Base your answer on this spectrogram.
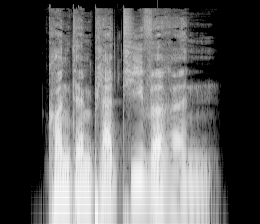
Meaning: inflection of kontemplativ: 1. strong genitive masculine/neuter singular comparative degree 2. weak/mixed genitive/dative all-gender singular comparative degree
- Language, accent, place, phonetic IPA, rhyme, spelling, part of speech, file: German, Germany, Berlin, [kɔntɛmplaˈtiːvəʁən], -iːvəʁən, kontemplativeren, adjective, De-kontemplativeren.ogg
